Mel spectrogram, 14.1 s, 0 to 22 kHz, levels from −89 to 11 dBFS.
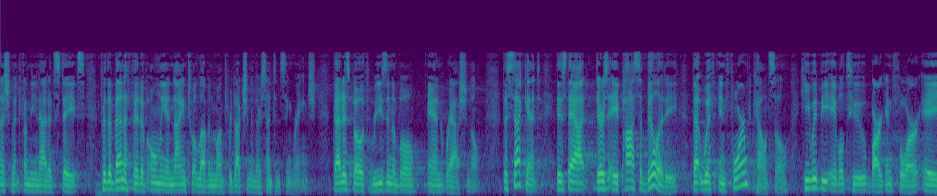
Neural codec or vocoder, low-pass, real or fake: none; 7.2 kHz; real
